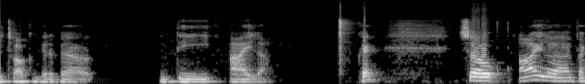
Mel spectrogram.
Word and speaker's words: Islay: And as you can see, it may look like it's Islay, but it's pronounced as Islay.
